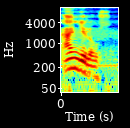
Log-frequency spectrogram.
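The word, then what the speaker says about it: ἄγγελος: la palabra mensajero es la palabra griega ángelos pronunciada angelos la cual es traducida ángel o mensajero en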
